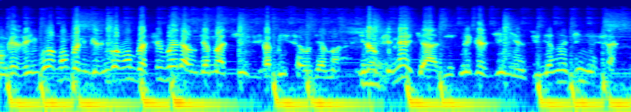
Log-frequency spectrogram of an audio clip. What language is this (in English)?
Swahili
